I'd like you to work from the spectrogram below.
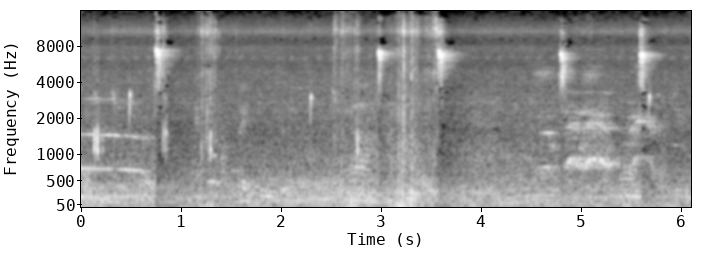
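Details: Zitting cisticola singing: sharp, very high ticking notes at uneven intervals, about five in six seconds, with other bird chirps and low background rumble.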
